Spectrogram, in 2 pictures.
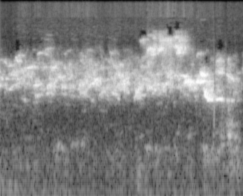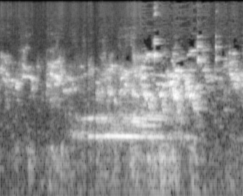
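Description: A flock of goldfinches twittering in a dense, continuous chorus of high chirps, with a short rustle about five seconds in.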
